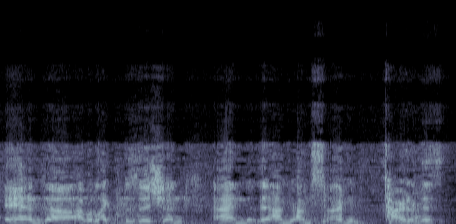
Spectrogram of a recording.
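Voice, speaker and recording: A man playing as a contestant in a radio game, fumbling and hesitant, with many pauses. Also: lowish voice, fairly even intonation, very noisy.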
